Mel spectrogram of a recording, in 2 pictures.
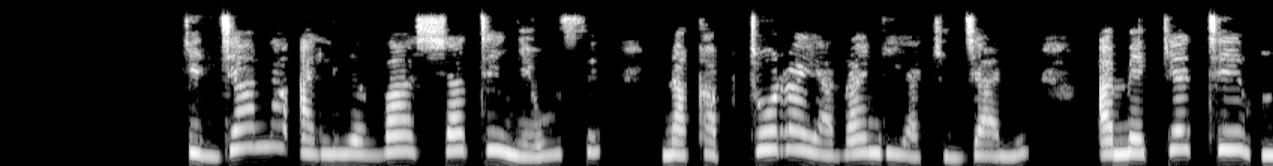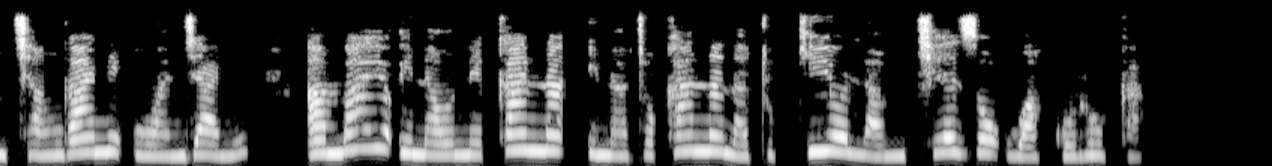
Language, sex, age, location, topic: Swahili, female, 18-24, Nakuru, education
